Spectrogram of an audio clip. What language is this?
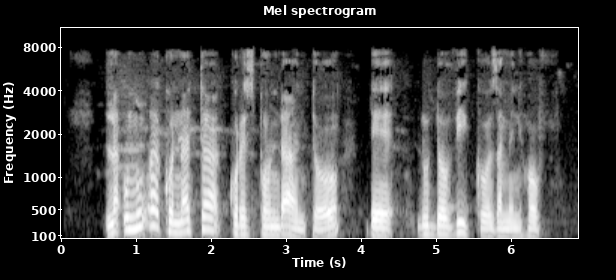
Esperanto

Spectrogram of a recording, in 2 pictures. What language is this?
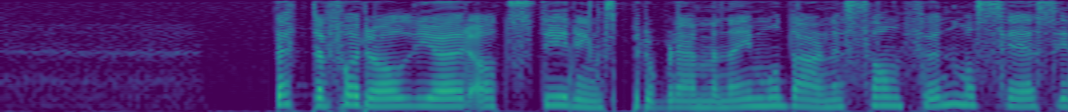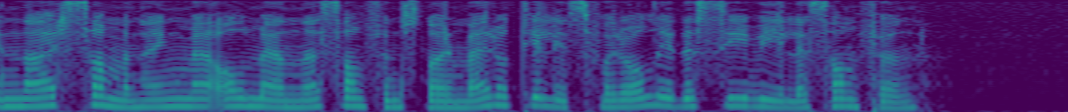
Norwegian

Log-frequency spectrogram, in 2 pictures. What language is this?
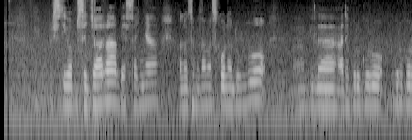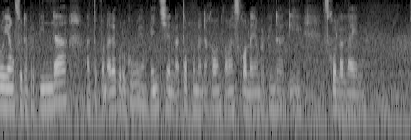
Sabah Malay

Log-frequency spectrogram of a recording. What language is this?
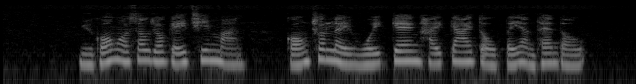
Cantonese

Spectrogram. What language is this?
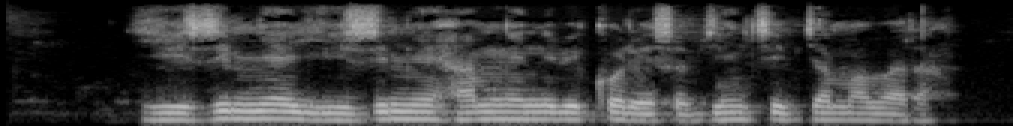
Kinyarwanda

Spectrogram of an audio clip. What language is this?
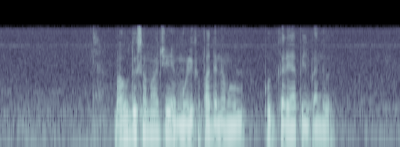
Sinhala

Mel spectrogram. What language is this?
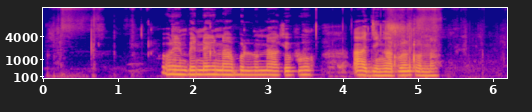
Masai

